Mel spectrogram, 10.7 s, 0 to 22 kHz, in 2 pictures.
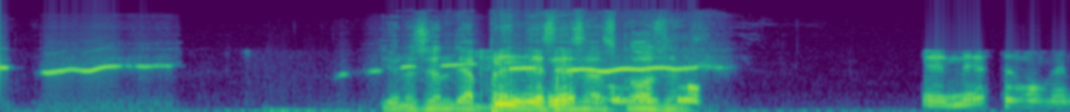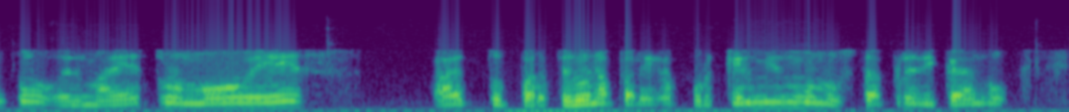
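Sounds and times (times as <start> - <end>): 
person whistling a single sustained slightly rising tone: 0.0 - 1.0, 1.6 - 3.8
speech: 1.9 - 3.7, 4.7 - 10.6.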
